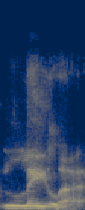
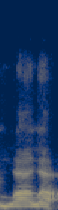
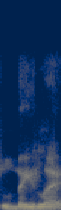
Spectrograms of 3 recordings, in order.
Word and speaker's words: Lalah: And my name is pronounced Lalah. I get Lalah all the time, but it is Lalah.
